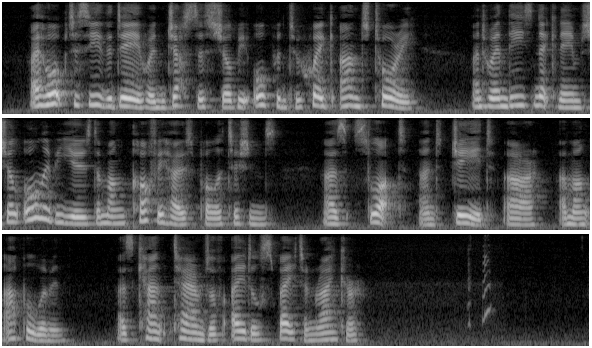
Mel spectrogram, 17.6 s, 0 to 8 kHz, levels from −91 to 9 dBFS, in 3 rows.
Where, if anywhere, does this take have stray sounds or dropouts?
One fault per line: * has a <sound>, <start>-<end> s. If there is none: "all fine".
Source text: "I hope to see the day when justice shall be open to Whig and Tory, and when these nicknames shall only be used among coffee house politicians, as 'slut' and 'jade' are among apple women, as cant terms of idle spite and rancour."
* has a laugh, 16.4-16.7 s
